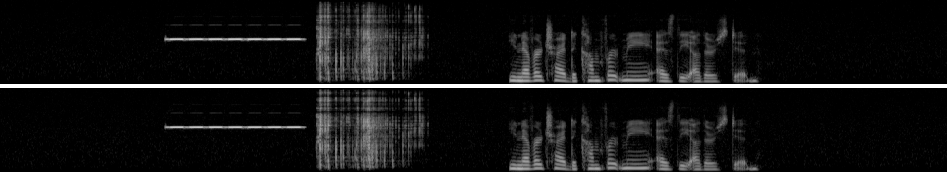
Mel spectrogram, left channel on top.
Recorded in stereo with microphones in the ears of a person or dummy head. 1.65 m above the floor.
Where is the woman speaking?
10° left (ahead or behind).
